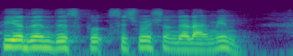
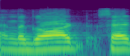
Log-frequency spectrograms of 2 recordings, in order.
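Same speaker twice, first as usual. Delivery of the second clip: ordinary talk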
